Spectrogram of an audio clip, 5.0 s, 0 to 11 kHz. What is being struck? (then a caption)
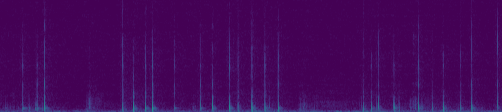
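Wooden paddle hairbrush back. A large, flat wooden paddle hairbrush lies bristles-down on a fluffy blanket while the fingertips and short nails of both hands scratch and tap its solid wooden back and handle. About two dozen quick, dry taps ring out in an irregular rhythm, each with a hollow woody knock near 420 Hz that dies away almost instantly. Soft scratching fills the quiet gaps between them.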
